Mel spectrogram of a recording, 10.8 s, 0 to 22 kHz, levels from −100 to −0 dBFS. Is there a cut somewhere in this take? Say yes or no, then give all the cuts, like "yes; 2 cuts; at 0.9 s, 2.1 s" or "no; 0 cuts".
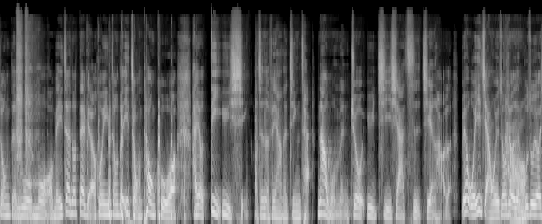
no; 0 cuts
